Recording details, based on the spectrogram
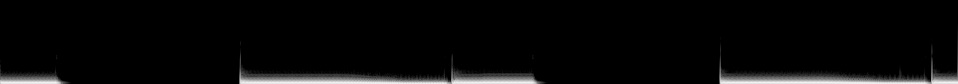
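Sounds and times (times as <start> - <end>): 
hip hop exotica bass in D minor: 2.4 - 5.4, 7.2 - 9.5.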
